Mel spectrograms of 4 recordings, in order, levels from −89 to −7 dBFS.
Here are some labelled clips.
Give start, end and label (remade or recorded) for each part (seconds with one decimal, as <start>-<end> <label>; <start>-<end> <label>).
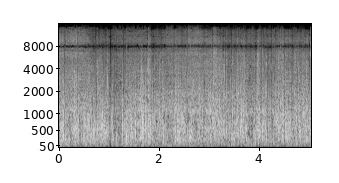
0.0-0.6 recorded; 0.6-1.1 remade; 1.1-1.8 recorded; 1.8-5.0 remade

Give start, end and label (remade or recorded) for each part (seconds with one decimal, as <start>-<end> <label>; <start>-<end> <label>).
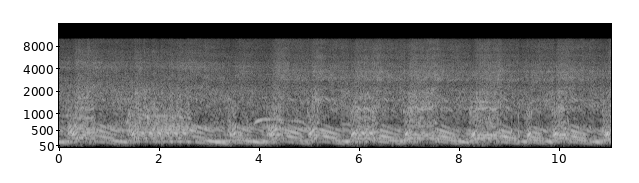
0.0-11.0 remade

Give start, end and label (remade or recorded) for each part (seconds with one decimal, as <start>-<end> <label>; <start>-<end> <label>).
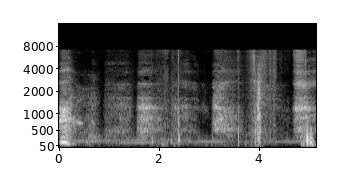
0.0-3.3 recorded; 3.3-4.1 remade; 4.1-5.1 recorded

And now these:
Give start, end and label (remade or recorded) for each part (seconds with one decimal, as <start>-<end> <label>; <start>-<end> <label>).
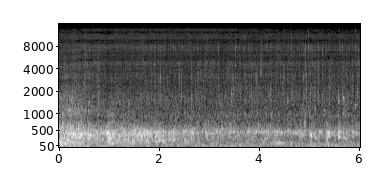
0.0-0.7 recorded; 0.7-2.1 remade; 2.1-6.0 recorded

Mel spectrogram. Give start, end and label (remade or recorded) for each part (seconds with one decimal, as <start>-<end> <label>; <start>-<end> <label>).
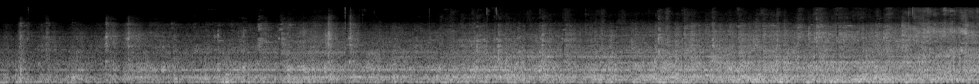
0.0-0.8 recorded; 0.8-1.7 remade; 1.7-3.0 recorded; 3.0-3.6 remade; 3.6-9.8 recorded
